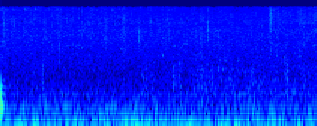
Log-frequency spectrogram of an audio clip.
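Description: Heavy rain pours down steadily on dense foliage.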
